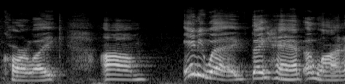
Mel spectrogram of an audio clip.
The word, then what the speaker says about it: Carr Lake: Some people would pronounce it Kerr, but here we pronounce it Carr Lake.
